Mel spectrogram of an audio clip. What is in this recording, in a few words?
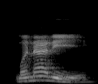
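"menari", Malay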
